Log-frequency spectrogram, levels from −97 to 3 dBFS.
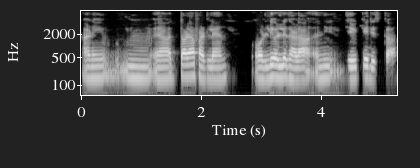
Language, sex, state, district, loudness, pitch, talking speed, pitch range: Konkani, male, Goa, North and South Goa, -17 LUFS, 150 Hz, 115 wpm, 145-155 Hz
